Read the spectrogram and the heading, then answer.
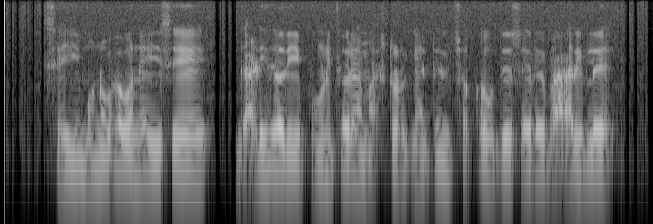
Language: Odia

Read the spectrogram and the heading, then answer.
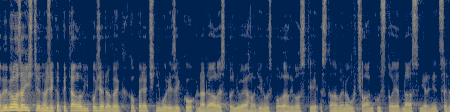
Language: Czech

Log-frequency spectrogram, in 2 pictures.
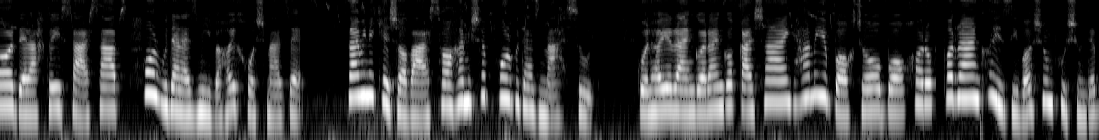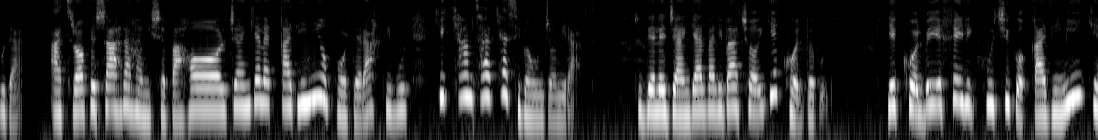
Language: Persian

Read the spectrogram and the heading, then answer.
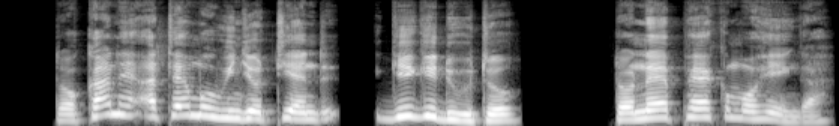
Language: Luo (Kenya and Tanzania)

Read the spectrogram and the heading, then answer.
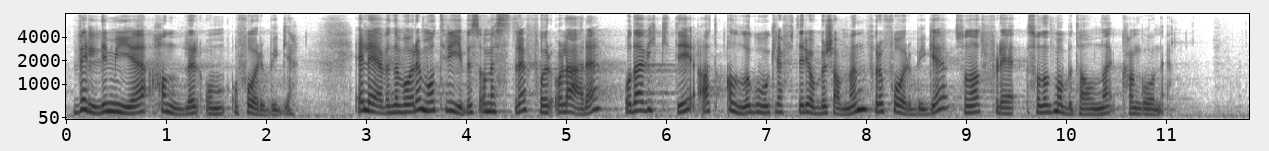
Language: Norwegian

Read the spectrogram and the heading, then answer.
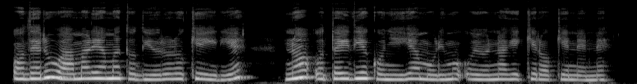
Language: Kikuyu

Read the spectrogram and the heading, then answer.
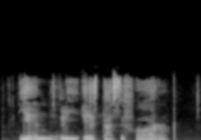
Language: Esperanto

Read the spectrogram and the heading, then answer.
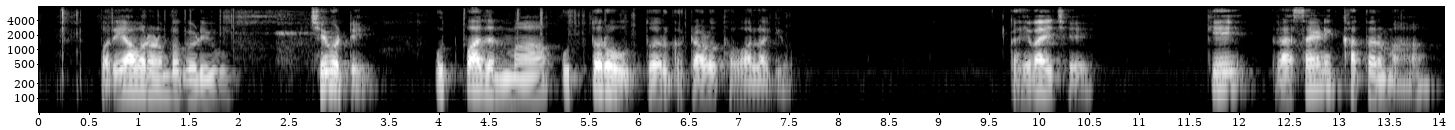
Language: Gujarati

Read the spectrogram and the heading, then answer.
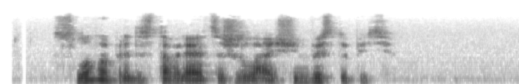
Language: Russian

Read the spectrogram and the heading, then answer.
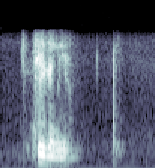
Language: Dogri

